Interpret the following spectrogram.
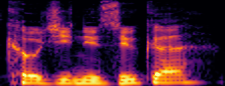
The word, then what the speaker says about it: Koji Nuzuka: It's Koji Nuzuka. I'll spell that out.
